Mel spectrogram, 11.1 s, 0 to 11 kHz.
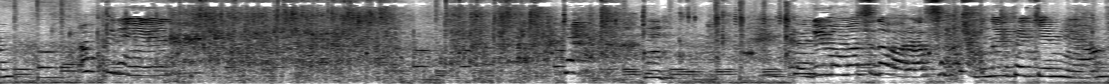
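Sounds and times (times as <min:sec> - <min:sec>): children's song music: 0:00.0 - 0:11.0.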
